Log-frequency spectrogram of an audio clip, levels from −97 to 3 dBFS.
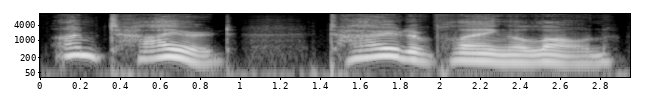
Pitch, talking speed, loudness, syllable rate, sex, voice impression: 165 Hz, 100 wpm, -18 LUFS, 4.3 syllables/s, male, masculine, adult-like, tensed, powerful, bright, slightly muffled, raspy, slightly mature, friendly, unique, wild, lively, slightly intense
